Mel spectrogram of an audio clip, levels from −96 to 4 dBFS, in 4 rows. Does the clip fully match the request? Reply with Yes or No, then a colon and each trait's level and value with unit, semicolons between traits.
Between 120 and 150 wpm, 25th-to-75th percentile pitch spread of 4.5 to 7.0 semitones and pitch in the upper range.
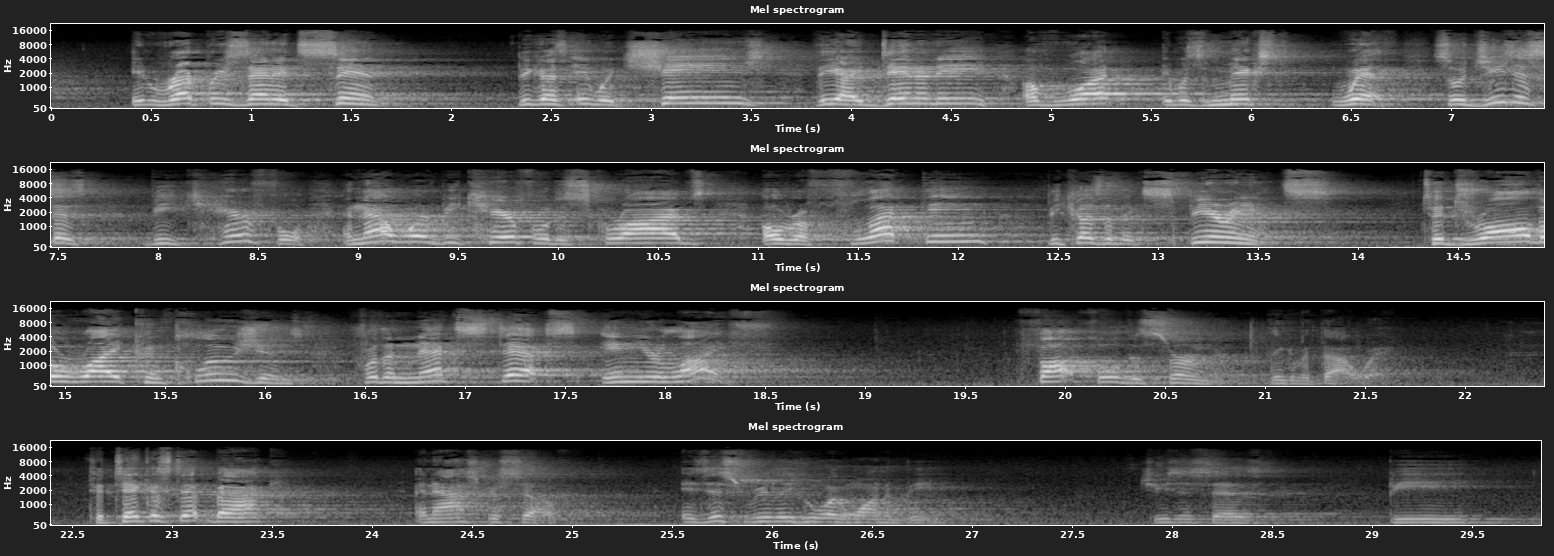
Yes: average, 140 wpm; average, 5.1 semitones; high, 220 Hz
